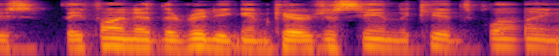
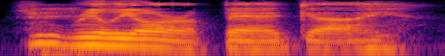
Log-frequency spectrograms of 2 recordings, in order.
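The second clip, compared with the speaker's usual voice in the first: mock-tearful, acted tearful delivery. Retelling a woman's key line to a listener, imitating her tearful delivery. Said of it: "She says very tearfully".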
